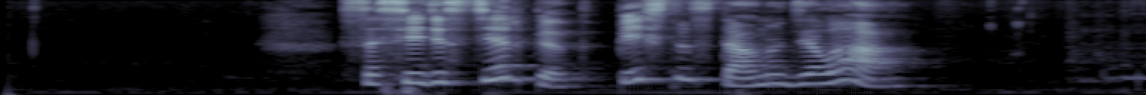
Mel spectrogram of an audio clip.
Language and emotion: Russian, positive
